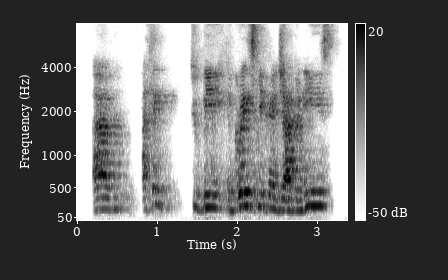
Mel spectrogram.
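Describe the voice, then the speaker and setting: A man speaks in a high voice at a fairly slow pace. Room echo can be heard. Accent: Dutch. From Belgium, Dutch-speaking Flanders. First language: Dutch. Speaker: law professor. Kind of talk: lecture. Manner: halting, with repeated words.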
